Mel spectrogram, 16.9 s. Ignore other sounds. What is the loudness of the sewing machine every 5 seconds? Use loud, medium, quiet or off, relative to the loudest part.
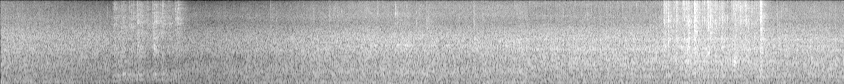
off, off, loud, loud.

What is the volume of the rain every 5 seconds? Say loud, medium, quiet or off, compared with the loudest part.
medium, loud, loud, loud.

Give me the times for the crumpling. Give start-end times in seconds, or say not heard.
2.2-3.6, 7.8-8.8, 13.2-15.2.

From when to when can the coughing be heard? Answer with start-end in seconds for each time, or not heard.
not heard.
